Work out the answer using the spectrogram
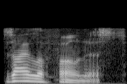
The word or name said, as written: xylophonist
